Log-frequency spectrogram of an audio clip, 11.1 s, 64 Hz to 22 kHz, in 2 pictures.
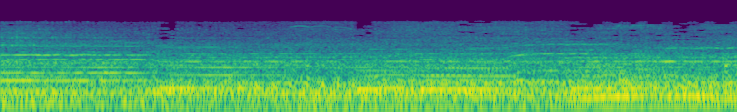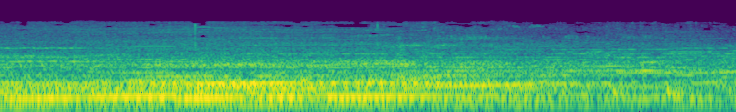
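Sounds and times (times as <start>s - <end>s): truck engine driving past: 0.0s - 11.0s.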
